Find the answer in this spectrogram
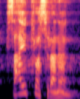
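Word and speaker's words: Cyprus: 곳입니다 세 번적 성경에는이 구브로가 키프로스 돼 있고요 이게 영어식 발음으로는 사이프러스는 지금의 아주 유명한 휴양 그런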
